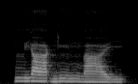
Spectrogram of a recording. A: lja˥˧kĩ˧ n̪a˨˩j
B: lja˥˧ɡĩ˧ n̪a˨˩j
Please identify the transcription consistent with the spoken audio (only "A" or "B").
B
